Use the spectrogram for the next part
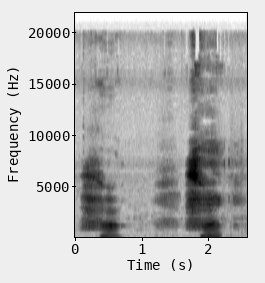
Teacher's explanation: وسط حلق یعنی حلق کے درمیان والے حصے سے ادا کیا جاتا ہے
